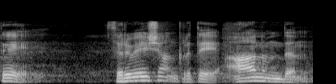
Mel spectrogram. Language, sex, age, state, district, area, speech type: Sanskrit, male, 18-30, Karnataka, Uttara Kannada, rural, spontaneous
